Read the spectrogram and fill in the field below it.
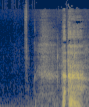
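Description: Someone takes a sip of water: a short click after silence, a few soft mouth and slurping noises, then a louder swallow and breath toward the end. No talking.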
